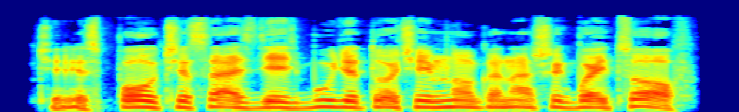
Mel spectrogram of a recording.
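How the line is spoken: Distant guttural shout. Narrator (Russian): гортанным голосом крикнул кто-то со стороны дома

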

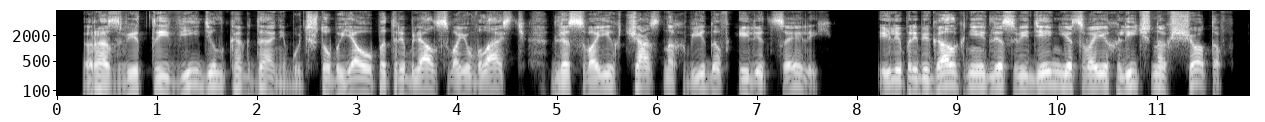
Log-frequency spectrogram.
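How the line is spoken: Plain. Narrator (Russian): спросил принц

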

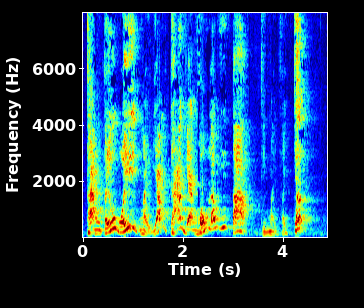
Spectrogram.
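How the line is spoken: Panicked loud roar. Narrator (Vietnamese): Hắn hốt hoảng gầm to lên

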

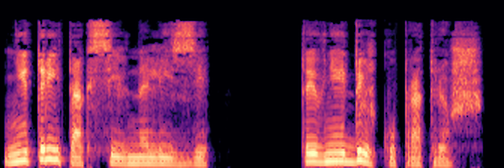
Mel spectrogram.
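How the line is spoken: Muffled, from above. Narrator (Russian): Откуда-то сверху голос Гордона глухо сказал

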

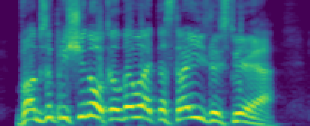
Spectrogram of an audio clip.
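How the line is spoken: Furious shout. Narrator (Russian): яростно закричал он

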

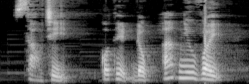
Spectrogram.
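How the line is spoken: Tearful shriek. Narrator (Vietnamese): Mẹ chồng tôi ẩn ẩn nước mắt, rồi rít lên

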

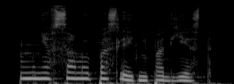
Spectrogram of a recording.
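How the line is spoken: Sad sigh. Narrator (Russian): печально вздохнула я

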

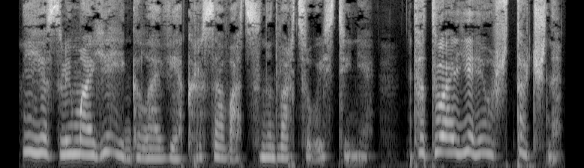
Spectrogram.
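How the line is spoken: Hissing whisper. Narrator (Russian): шипящим шепотом заверила она

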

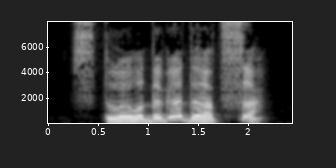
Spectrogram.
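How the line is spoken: Said through teeth. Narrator (Russian): процедил

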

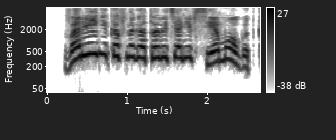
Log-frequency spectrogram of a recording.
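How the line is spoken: Shouting fat man. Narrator (Russian): крикнул толстопят

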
